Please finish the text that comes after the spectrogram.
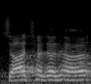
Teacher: च छ ज में कोई सा भी वर्ण बोलिएगा तो आपका जीभ जहाँ पर टकराएगा उसी को बोलते हैं तालु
